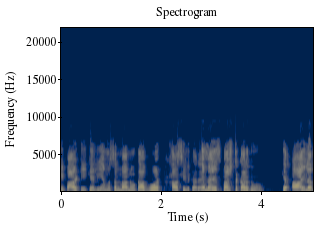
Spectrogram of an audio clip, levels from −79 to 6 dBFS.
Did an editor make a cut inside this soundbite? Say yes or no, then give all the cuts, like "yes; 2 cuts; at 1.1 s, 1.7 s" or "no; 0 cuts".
yes; 1 cut; at 2.8 s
